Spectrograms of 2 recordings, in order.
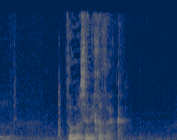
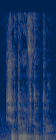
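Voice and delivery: whispered tenderness; 5 semitones lower, 13 dB quieter than usual. Real, not acted. Tender words about spouse.

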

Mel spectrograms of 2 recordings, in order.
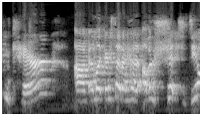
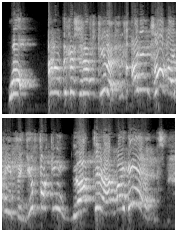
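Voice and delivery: retold argument; 10 semitones higher than usual. Retold arguing with the boy.

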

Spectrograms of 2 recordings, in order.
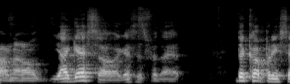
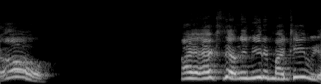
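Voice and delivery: mock old lady; 12 semitones higher than usual. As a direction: imitate a panicked old lady in a much higher voice. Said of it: "she's like".

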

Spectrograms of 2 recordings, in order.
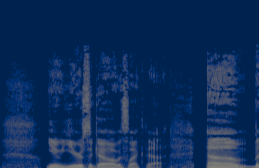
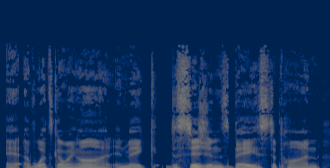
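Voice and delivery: usual speaking voice

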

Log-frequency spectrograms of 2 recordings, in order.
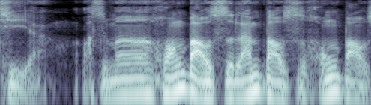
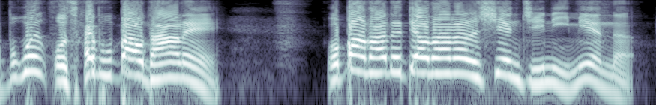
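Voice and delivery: high, loud mock outrage; indignant refusal; 12 semitones higher, 8 dB louder than usual. Mother refuses to hug her crying child, indignant. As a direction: imitate a mother flatly refusing, pitched way up.

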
